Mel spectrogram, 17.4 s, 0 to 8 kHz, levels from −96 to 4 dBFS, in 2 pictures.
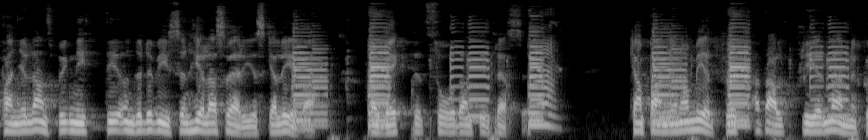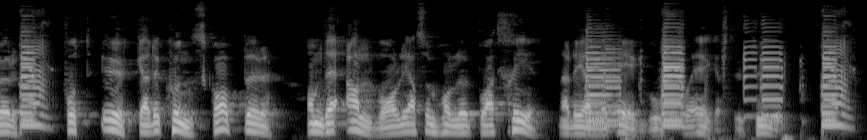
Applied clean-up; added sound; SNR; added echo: classical method log-MMSE.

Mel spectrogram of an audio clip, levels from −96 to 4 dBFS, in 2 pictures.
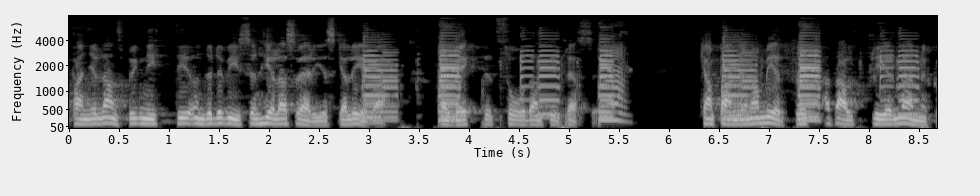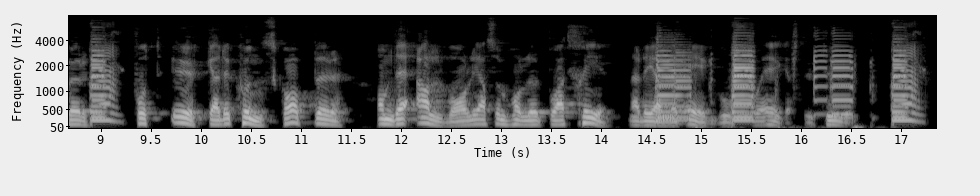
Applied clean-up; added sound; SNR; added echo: classical method Wiener filter.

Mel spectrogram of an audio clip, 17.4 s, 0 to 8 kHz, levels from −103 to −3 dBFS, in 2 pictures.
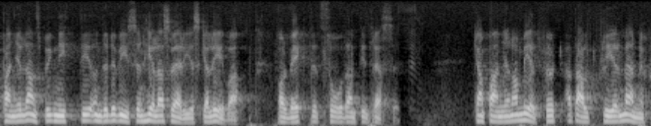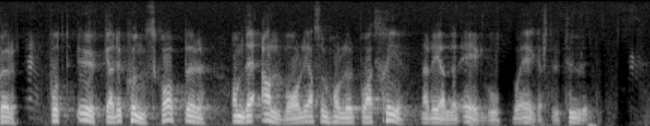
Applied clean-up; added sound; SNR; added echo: neural mask model Resemble Enhance denoiser.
